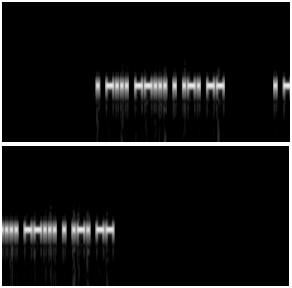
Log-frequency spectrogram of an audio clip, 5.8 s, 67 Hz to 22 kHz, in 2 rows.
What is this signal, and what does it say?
Morse code, heard as a keyed tone, about 50 wpm, 700 Hz. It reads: EB7ERM EB7ERM
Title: DXCC-100 Call Signs - 6 Characters - Repeated 2x - 50wpm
